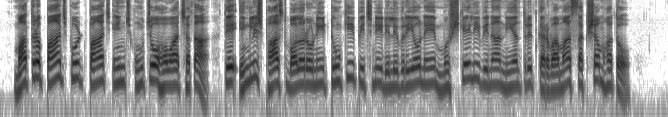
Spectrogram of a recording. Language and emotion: Gujarati, neutral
